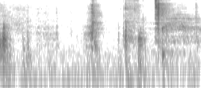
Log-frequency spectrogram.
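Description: Pages of a hardcover picture book being turned: a few faint, brief papery rustles in the middle of the pause.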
